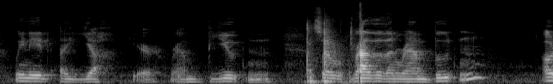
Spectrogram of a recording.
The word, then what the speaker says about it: rambutan: with the stressed syllable it made me want to say a u but it's actually a boo an u sound so let's write it that way rambut rambutan i'm gonna use a stopped t here and go right into my um syllabic n so i'm gonna go up to make the t boot and then just release into the n sound again i can start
